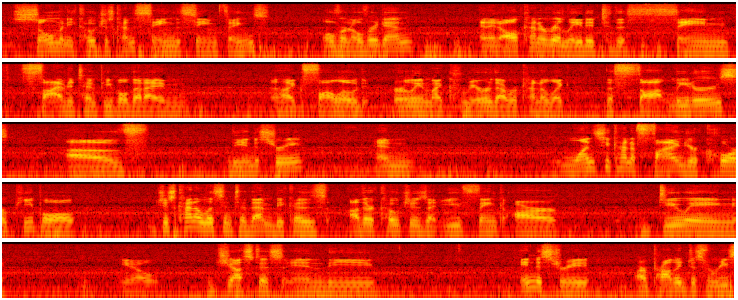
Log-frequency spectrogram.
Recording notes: I jump back into my car vlog styled episode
